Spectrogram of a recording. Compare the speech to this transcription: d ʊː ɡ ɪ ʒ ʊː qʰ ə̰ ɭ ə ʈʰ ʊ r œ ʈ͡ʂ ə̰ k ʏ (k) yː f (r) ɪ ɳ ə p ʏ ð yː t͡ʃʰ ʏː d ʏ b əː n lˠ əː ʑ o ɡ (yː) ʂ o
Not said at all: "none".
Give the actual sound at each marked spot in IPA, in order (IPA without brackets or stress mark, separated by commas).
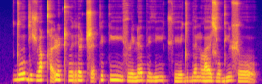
k, ɹ, yː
